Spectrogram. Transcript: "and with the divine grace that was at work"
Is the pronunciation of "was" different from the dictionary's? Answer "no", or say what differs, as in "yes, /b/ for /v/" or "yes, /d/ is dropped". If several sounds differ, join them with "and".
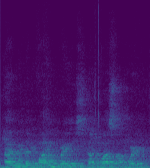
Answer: yes, /s/ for /z/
